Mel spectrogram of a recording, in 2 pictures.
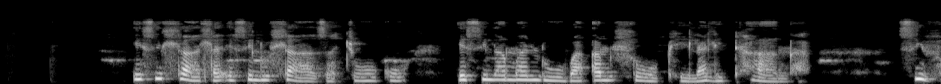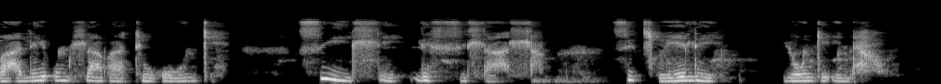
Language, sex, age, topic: North Ndebele, female, 25-35, health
